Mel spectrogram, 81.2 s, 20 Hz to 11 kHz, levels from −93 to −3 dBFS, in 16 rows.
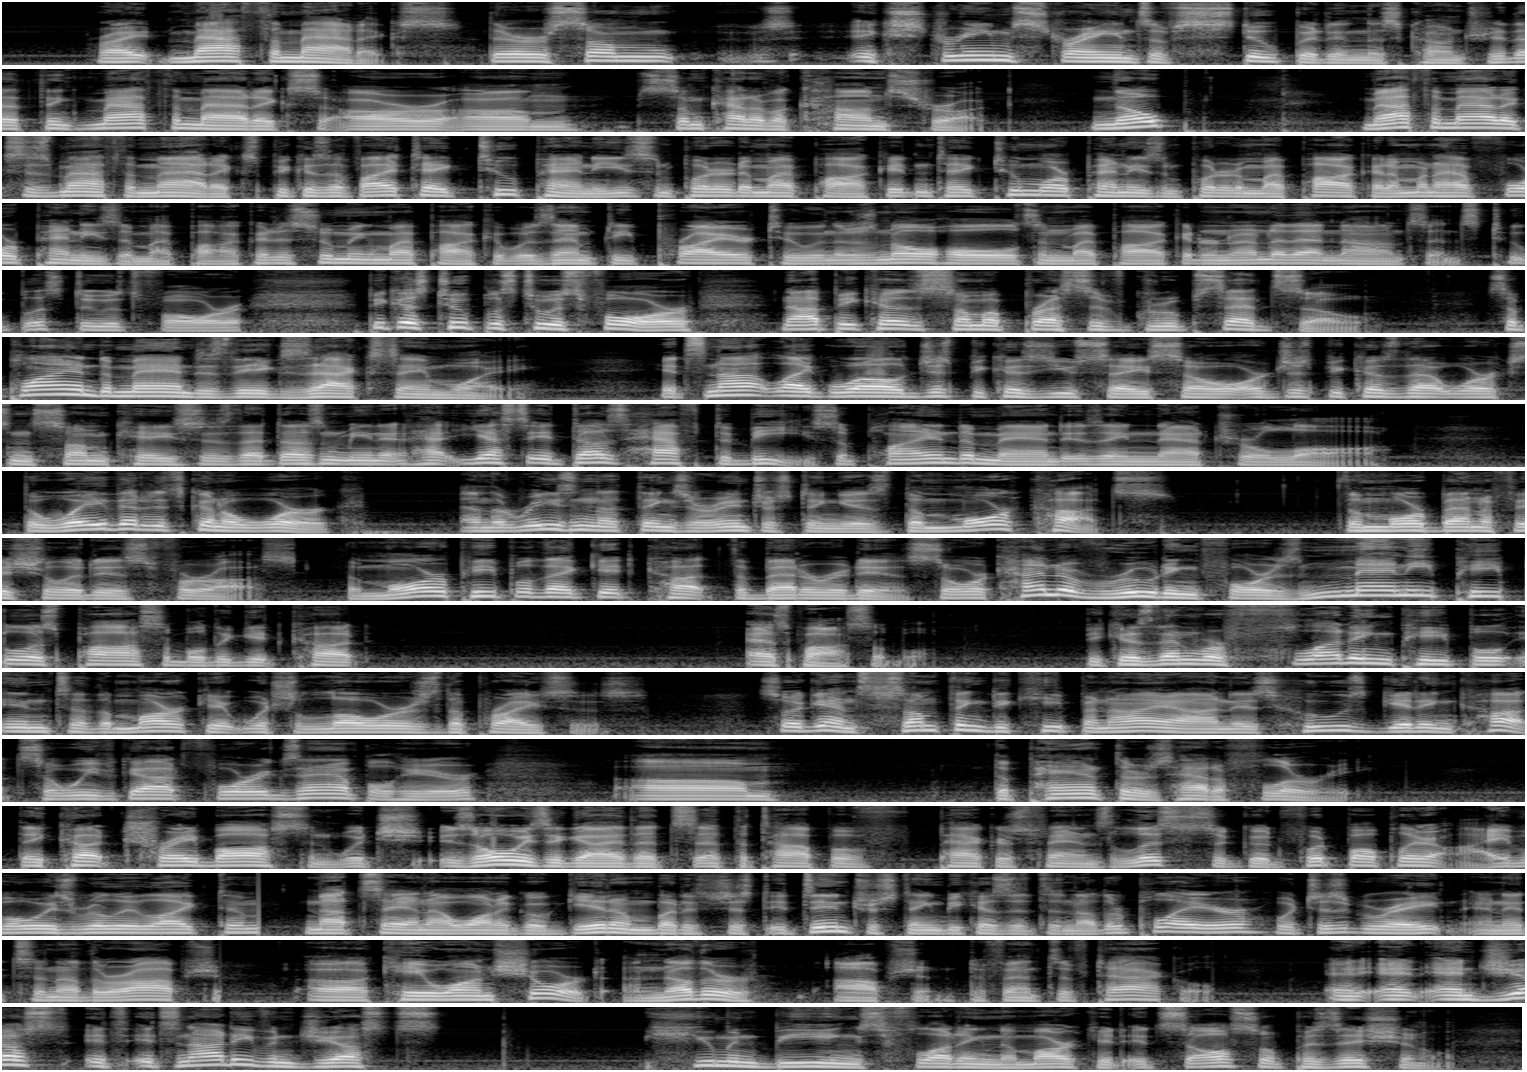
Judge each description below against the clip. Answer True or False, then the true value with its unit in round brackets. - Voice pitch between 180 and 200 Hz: False (135 Hz)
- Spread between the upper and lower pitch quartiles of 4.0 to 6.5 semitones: True (4.7 semitones)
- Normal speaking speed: False (220 wpm)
